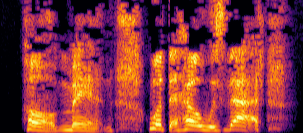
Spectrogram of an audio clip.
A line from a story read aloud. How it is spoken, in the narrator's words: Hudson whined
